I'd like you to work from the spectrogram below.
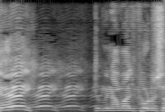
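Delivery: plain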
